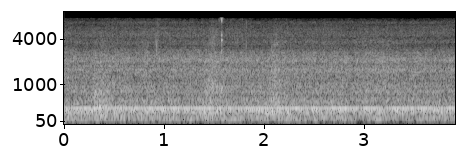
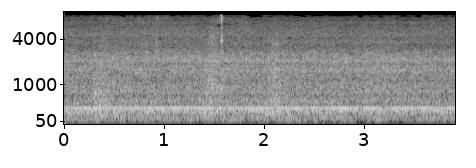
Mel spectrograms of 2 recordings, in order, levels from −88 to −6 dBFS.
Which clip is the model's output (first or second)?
second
